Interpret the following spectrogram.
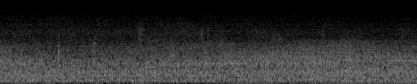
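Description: Steady outdoor background noise, an even hiss with a few faint ticks.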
